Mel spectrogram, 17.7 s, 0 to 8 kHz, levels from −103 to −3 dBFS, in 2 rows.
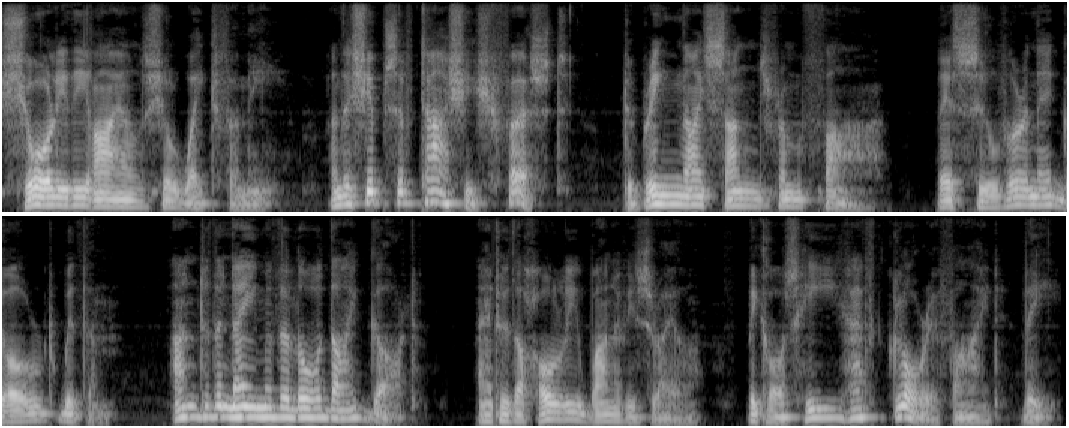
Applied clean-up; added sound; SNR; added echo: none; none; none; none.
